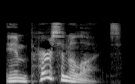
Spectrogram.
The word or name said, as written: impersonalize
